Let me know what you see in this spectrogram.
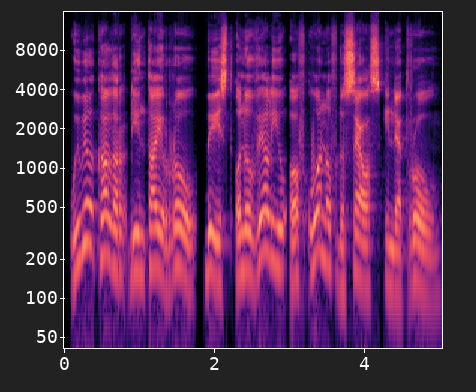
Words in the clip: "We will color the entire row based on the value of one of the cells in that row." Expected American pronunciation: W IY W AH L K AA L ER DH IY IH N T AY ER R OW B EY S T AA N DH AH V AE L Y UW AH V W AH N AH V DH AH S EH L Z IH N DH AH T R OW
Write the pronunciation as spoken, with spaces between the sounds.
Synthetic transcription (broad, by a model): W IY W AH L K AA L ER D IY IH N T AY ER R OW B EY S T AA N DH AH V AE L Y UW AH F W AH N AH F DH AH S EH L S IH N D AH T R OW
